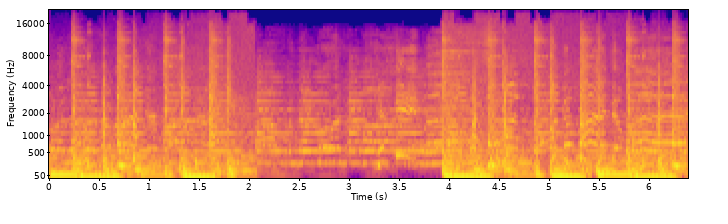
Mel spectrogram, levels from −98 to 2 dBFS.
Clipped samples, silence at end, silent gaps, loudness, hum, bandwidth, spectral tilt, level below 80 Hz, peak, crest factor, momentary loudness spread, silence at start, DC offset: 1%; 0 s; none; -11 LUFS; none; 19.5 kHz; -4.5 dB/octave; -12 dBFS; 0 dBFS; 10 dB; 9 LU; 0 s; under 0.1%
